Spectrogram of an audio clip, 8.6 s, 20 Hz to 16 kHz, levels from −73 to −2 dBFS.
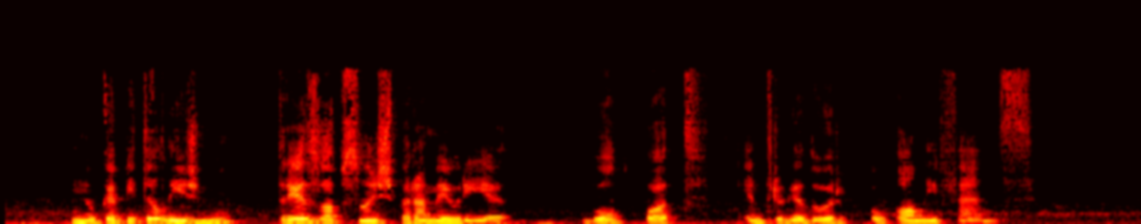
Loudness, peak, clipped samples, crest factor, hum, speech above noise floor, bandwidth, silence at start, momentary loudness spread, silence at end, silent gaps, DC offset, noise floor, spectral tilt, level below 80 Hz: -24 LUFS; -8 dBFS; under 0.1%; 16 dB; none; 33 dB; 11.5 kHz; 0.2 s; 16 LU; 0.85 s; none; under 0.1%; -57 dBFS; -6.5 dB/octave; -54 dBFS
